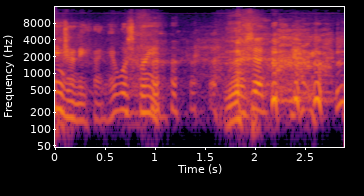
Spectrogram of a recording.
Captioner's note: laughs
